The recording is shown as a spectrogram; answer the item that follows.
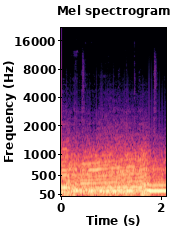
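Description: The engine of a flood-damaged Mercedes A35 AMG hums loudly from inside the car, its pitch shifting as it strains into the next gear.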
